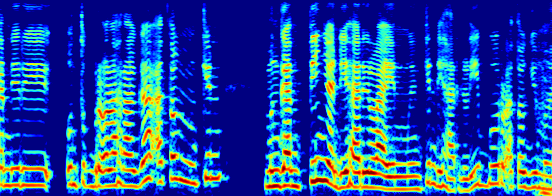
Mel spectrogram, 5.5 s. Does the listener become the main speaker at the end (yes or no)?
yes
